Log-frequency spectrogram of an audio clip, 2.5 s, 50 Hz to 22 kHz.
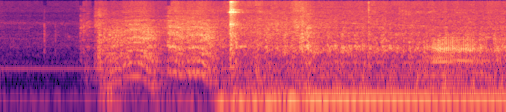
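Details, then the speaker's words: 2009 Toyota Commuter van, 2.5 D4D diesel: a brief starter crank, then the engine catches and settles into a low, steady, even idle with no knocking. The engine is described as quiet, a clean start and healthy idle. "สตาร์ทเครื่องเรียบร้อยครับเครื่องเงียบๆนะครับ"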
